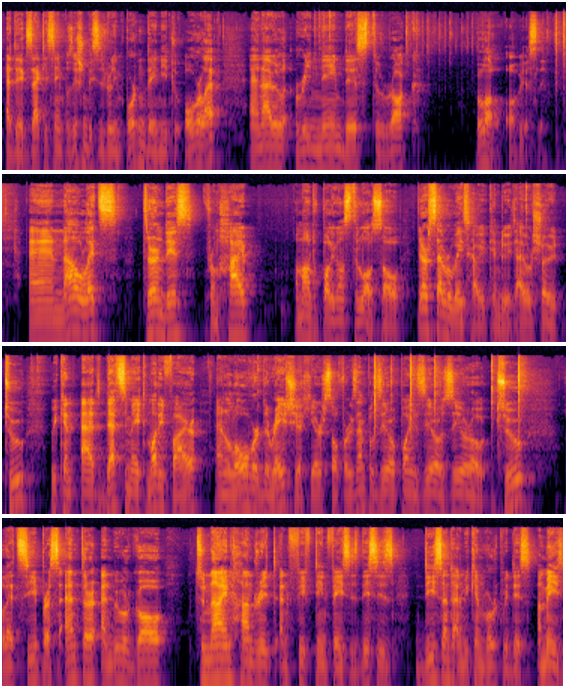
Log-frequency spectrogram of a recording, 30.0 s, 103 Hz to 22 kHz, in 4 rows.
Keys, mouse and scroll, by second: 4.1 click, 4.3-5.7 drag, 5.5-6.4 typing, 6.1-7.5 drag, 9.0 click, 14.4 click, 16.5 click, 18.4-23.9 drag, 20.8 KP_0, 27.1-27.8 middle drag, 27.9-28.6 middle drag.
